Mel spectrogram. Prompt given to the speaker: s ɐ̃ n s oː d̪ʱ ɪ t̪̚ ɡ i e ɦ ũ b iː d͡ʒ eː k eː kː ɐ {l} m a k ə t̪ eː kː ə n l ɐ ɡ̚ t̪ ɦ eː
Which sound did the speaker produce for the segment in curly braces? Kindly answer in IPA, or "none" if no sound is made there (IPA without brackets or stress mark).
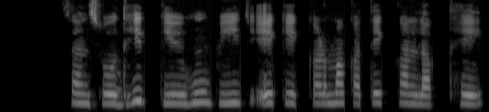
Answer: ɽ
